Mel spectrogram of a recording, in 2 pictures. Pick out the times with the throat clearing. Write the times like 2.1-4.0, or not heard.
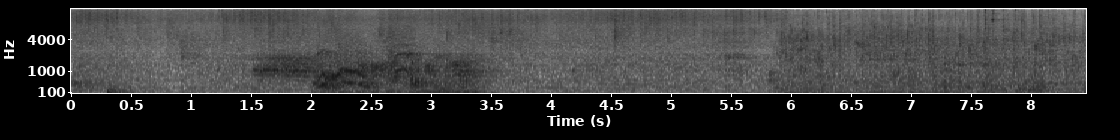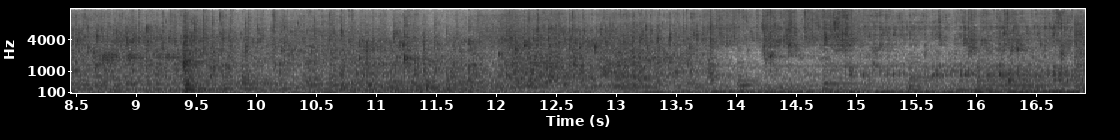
1.5-3.4, 8.5-9.7.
